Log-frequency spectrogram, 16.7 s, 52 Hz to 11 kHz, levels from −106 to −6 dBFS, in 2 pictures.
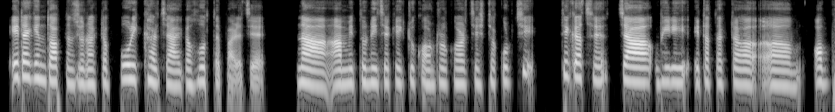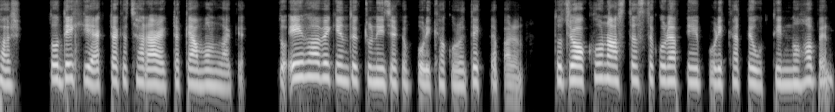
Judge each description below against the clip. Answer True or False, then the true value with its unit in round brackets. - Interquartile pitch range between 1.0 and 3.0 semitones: True (2.6 semitones)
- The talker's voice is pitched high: True (215 Hz)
